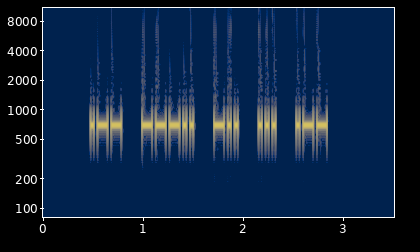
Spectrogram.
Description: Morse code, heard as a keyed tone, about 34 wpm, spaced as for 25 wpm, 700 Hz. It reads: W8DSW
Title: USA Call Signs - 2x Character Spacing - 35wpm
